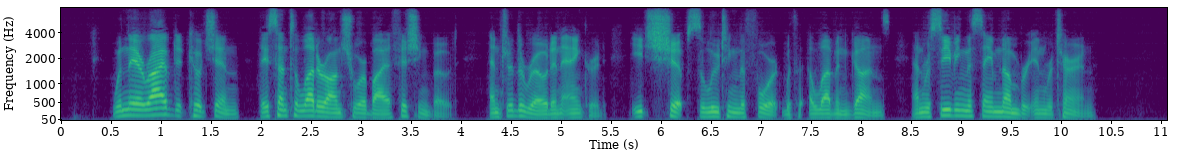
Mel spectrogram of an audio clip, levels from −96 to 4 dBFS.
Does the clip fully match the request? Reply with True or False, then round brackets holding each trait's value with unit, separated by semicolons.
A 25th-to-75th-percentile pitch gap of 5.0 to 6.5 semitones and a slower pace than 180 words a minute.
False (5.6 semitones; 190 wpm)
